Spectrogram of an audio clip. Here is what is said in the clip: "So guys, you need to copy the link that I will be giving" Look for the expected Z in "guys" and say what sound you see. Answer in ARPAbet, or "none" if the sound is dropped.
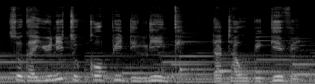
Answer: none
